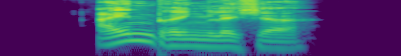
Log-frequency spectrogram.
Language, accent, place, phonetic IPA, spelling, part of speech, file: German, Germany, Berlin, [ˈaɪ̯nˌdʁɪŋlɪçə], eindringliche, adjective, De-eindringliche.ogg
- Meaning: inflection of eindringlich: 1. strong/mixed nominative/accusative feminine singular 2. strong nominative/accusative plural 3. weak nominative all-gender singular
